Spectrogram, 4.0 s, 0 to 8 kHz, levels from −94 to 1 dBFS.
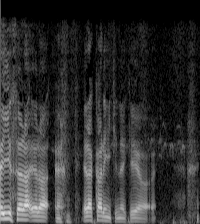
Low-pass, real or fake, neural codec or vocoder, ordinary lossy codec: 7.2 kHz; real; none; none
